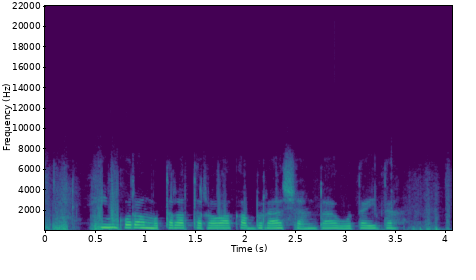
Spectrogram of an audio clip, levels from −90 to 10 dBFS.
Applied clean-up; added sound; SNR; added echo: none; none; none; none.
